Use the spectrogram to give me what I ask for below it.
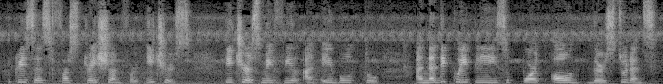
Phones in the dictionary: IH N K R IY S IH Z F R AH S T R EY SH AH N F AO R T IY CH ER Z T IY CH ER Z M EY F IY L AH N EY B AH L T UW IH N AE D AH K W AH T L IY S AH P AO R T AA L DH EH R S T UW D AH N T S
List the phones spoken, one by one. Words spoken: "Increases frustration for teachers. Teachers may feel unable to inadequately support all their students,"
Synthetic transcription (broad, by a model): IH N K R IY S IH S F R AH S T R EY SH AH N F AO R T IY CH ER S T IY CH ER S M EY F IY L AH N EY B AH L T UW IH N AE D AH K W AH T L IY S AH P AO R T AA L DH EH R S T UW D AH N T S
